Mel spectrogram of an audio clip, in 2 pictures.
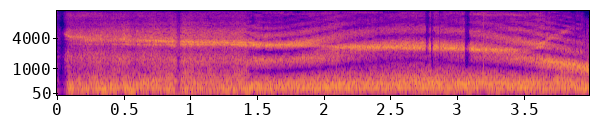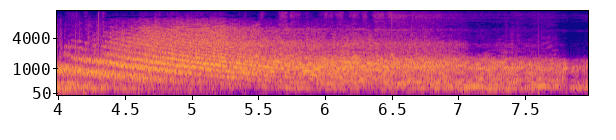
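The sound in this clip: An airplane passes low near an active runway with a loud, sustained engine roar, its whining tones sliding downward in pitch as it goes by, with no talk.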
